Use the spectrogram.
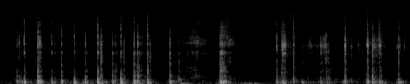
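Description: A small printed cardboard box full of colored pencils is held in the hand and tapped and scratched with long fingernails. Quick, dry, close-up taps each carry a low thump and a brief bright click. Between them come softer hissing scratches across the box surface, especially midway through.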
